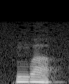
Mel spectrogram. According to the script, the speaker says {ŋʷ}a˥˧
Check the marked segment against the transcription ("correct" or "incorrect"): correct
